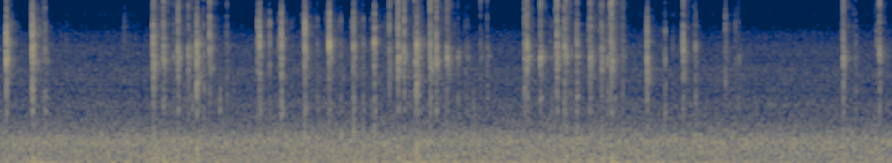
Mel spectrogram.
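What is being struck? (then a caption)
Plastic mechanical keyboard. Both hands type rapidly with their fingertips on a full-size mechanical keyboard with a blue-grey case and white and grey plastic keycaps, lying on a blanket. The result is a quick, irregular stream of short, bright plastic key clicks over a low, soft rumble, with each click dying away almost instantly.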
